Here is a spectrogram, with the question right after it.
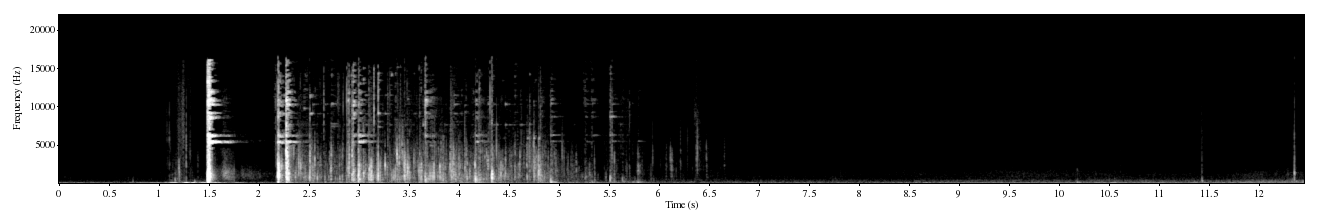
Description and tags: SFX Stone Calcit DeadSea Throw mittel #2-167
glassy stones being thrown
stone, rocks, throw, glass, falling, stones, rock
